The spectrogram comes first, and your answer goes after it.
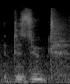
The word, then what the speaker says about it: de Zoet: female midwife, and Jacob de Zoet, if that's how you pronounce him. The Dutch might go for de Zoet.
